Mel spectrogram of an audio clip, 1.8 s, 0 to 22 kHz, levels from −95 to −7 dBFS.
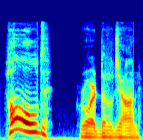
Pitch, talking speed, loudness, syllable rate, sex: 150 Hz, 135 wpm, -16 LUFS, 4.9 syllables/s, male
